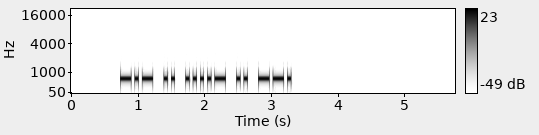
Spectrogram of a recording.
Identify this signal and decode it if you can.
Morse code, heard as a keyed tone, about 22 wpm, 700 Hz. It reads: KI4IG
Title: USA Call Signs - 5 Characters - Repeated 3x - 22wpm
